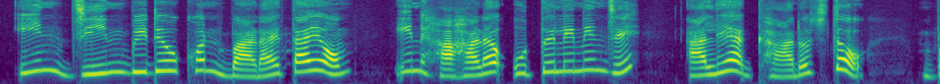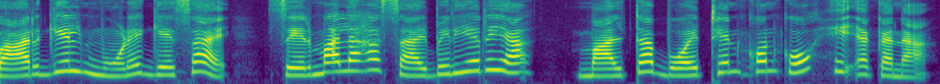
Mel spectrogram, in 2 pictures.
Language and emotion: Santali, surprised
